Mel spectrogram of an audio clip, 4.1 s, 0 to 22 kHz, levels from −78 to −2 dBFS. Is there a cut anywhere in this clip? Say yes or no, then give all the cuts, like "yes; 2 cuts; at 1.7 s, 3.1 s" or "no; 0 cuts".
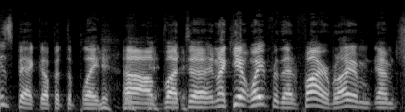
yes; 1 cut; at 1.0 s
